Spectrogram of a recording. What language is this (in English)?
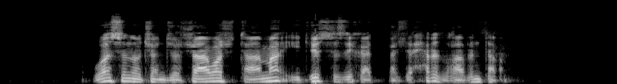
Kabardian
